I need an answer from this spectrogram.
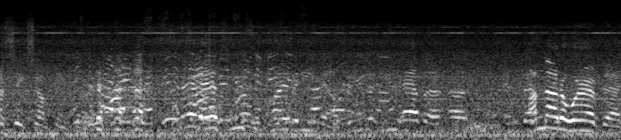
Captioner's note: laughter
